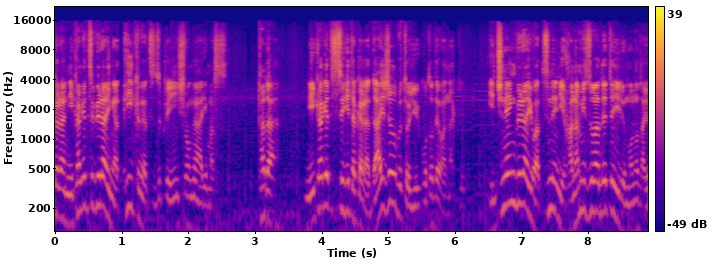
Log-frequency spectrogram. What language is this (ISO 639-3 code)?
jpn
